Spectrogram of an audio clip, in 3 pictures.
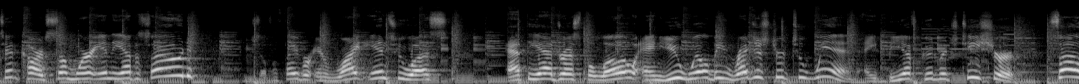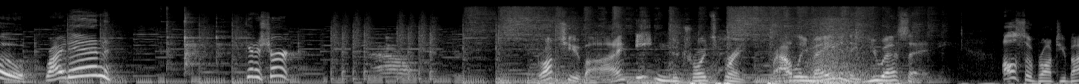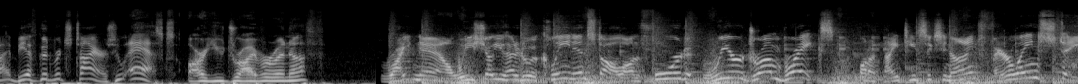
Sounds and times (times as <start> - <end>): Speech: 0.0 - 4.5, 5.1 - 12.0, 13.2 - 13.8, 16.1 - 20.2, 20.8 - 24.8, 25.4 - 32.3
Drum kit: 11.8 - 20.3, 25.5 - 32.3
Drum: 17.8 - 20.1.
